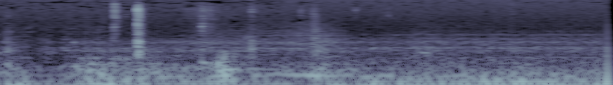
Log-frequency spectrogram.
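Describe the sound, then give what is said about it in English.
Cabin rumble of a Volvo rental car being driven: a steady, low engine and road hum throughout, with a few faint clicks early on. “and we're driving a Volvo.”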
